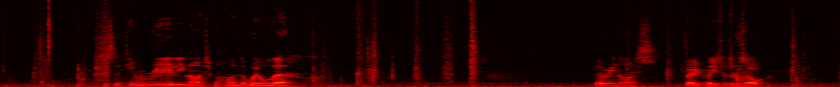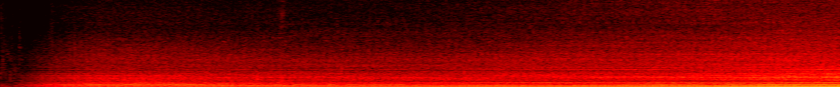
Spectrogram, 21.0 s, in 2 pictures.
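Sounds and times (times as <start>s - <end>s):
car engine idling: 10.8s - 21.0s.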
